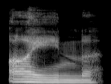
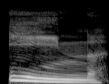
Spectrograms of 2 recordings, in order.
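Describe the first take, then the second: First: The syllable has an 'eye' vowel. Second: The syllable has a long 'ee' vowel. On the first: The speaker calls it wrong. "not ein" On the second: The speaker calls it right. "it's een"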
